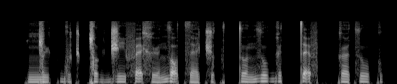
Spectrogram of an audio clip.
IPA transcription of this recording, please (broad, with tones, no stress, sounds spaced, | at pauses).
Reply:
ŋ͡ǀ y˨˩˦ k ɡ u˨˩˦ t͡ʃ ǀ ʊ˦˨ ɡ d͡ʒ i˦˨ f ɛ̰˥ x ʏ˨˩˦ n z ɔ̰˥ t͡s ɛ˨˩˦ t͡ʃ ʊ˨˩˦ k tː ʊ˦˨ n z u˥ ɡ ʏ˥ tː ɛ̰˥ f kː œ˦˨ t͡s u˦˨ k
